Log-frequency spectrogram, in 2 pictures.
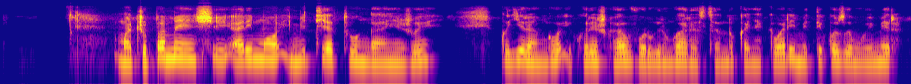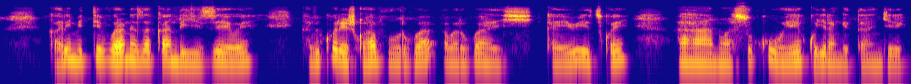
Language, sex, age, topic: Kinyarwanda, male, 18-24, health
